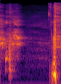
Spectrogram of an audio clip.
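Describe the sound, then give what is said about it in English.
Two short coughs: a softer one at first, then after a brief pause a louder, harsher bark of a cough, with no talking. “It's this dang cough.”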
